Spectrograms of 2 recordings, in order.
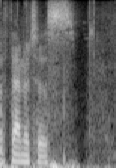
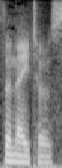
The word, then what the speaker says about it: Thanatus: bringing in a uh thanatus which is not pronounced Thanatos thank you internets uh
